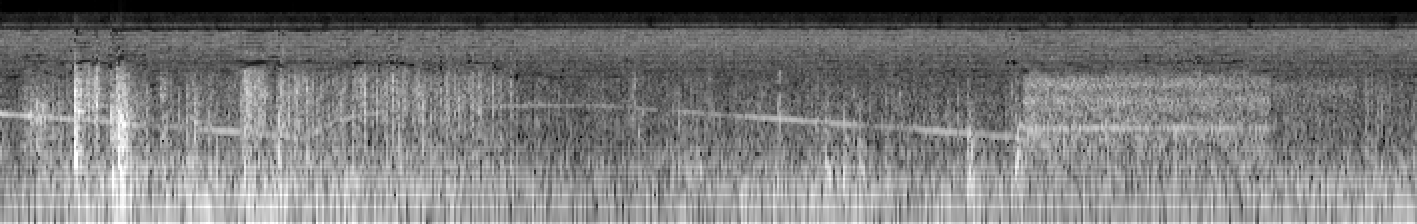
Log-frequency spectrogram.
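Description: Fire engine siren winding down, then winding up again about two and a half seconds in and falling slowly, before a steady tone is held for about two seconds near the end. A couple of sharp knocks sound about a second in.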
